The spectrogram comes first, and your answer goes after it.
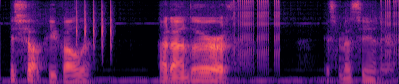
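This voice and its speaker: A man's voice: on the low side, slight background noise. A man reading a visual novel aloud on a live stream, stumbling and rereading lines, with offhand asides. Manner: halting reader who repeats and rereads lines. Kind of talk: live game read-aloud with off-script asides. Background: game music.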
